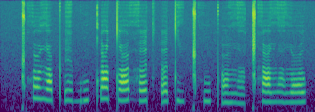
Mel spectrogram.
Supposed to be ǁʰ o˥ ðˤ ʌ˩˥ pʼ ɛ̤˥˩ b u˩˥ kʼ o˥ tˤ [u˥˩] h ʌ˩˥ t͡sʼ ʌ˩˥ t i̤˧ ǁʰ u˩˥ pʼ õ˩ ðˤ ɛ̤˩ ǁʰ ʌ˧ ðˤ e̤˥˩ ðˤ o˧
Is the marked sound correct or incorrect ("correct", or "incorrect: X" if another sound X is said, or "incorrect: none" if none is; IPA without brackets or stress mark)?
incorrect: u˩˥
